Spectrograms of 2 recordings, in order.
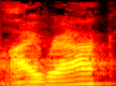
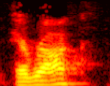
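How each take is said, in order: First: It is pronounced in a more American way. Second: It is pronounced in a less American way. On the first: The loan word is more integrated into English. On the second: The loan word is less integrated into English.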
